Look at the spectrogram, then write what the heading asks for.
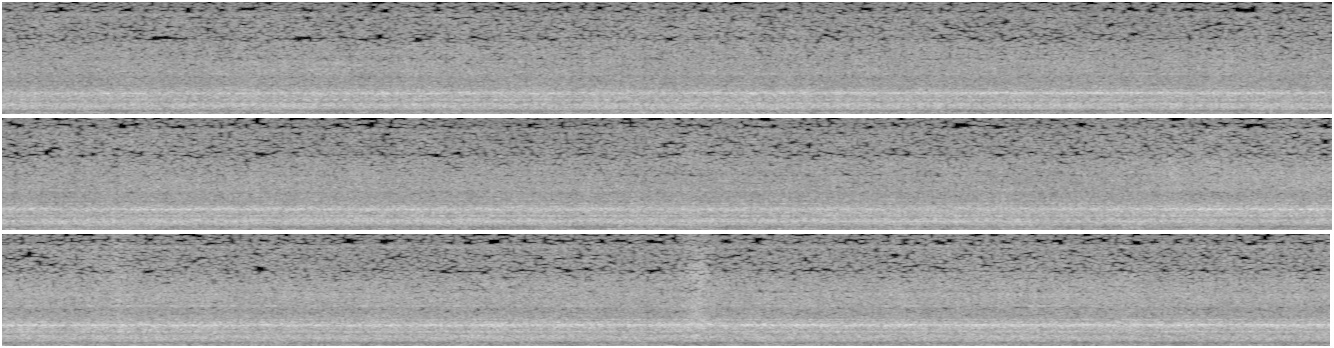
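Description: A passenger train running at speed, heard from its last carriage: a steady rush of wheels rolling on the rails, with a faint constant whine.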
